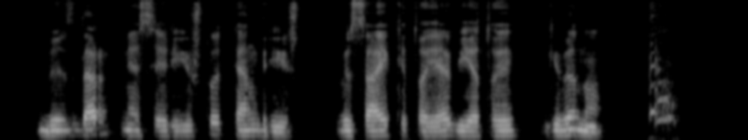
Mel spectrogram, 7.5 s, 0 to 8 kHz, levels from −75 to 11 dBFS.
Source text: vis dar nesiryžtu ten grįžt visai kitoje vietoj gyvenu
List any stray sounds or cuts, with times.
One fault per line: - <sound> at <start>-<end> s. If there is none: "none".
- bark at 6.5-6.8 s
